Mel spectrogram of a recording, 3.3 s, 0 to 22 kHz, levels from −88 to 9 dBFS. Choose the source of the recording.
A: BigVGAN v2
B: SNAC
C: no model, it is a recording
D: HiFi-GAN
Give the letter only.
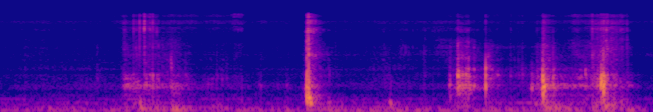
B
